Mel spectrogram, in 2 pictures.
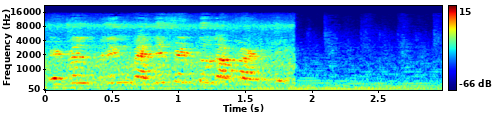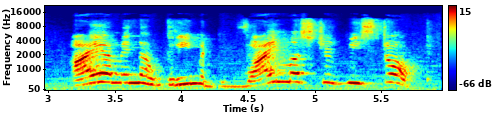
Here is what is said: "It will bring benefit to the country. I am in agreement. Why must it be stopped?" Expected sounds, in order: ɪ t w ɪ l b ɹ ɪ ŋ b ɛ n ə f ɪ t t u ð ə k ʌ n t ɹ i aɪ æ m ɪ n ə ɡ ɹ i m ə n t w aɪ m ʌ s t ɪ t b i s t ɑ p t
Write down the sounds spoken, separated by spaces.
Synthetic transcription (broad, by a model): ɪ t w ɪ l b ɹ ɪ ŋ b ɛ n ə f ɪ t t u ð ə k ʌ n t i aɪ æ m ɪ n ə ɡ ɹ i m ə n t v aɪ m ʌ s t ɪ t b i s t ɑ p t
